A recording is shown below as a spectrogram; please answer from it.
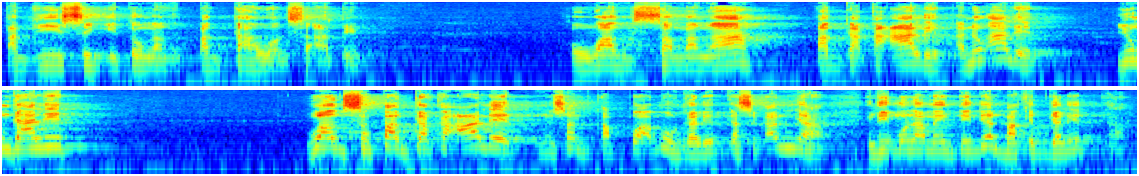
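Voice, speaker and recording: A male preacher delivering a sermon, emphatic and repetitive, breaking into sudden high bursts on key words. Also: expressive, normal speed, sharp tone.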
